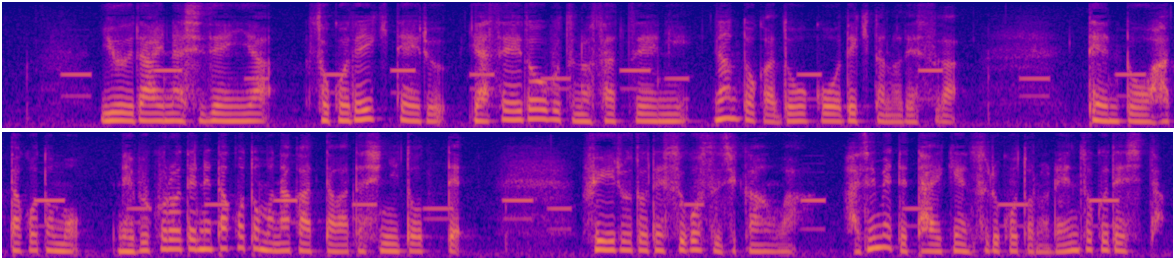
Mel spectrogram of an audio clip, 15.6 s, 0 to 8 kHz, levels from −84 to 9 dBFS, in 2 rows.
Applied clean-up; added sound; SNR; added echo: none; Telephone; 13 dB; none.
